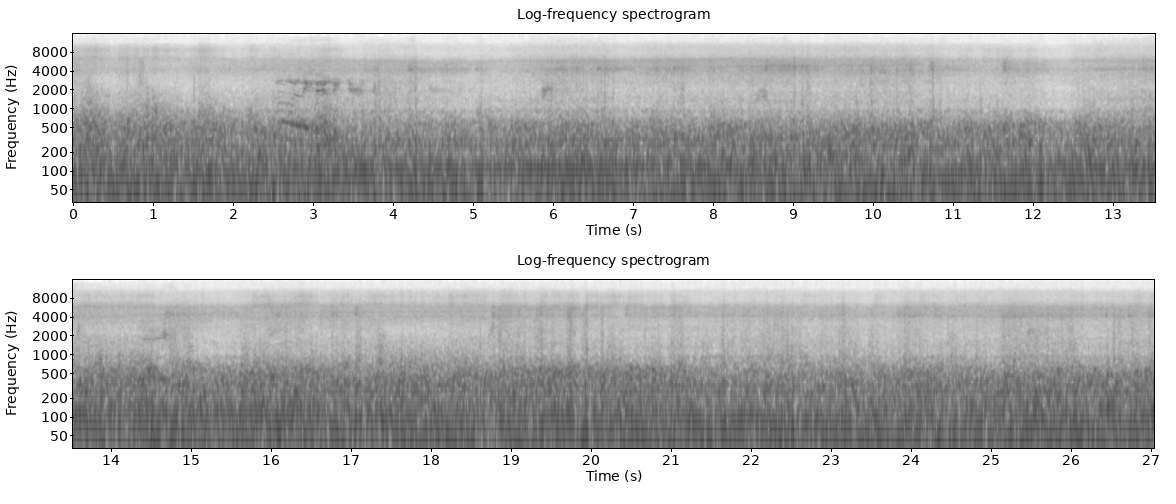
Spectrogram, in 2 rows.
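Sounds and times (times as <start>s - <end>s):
motorcycle engine running: 0.0s - 27.0s
wind noise on microphone: 0.0s - 27.0s.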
